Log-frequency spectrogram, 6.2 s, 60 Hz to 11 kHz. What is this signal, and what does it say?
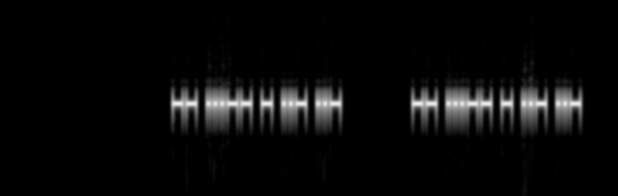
Morse code, heard as a keyed tone, about 36 wpm, 700 Hz. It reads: M3TUU M3TUU
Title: DXCC-100 Call Signs - 5 Characters - Repeated 2x - 35wpm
